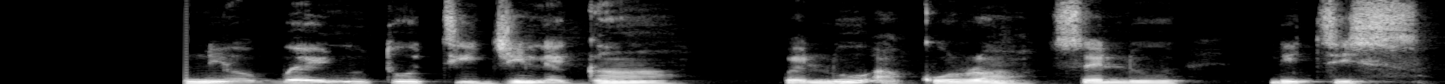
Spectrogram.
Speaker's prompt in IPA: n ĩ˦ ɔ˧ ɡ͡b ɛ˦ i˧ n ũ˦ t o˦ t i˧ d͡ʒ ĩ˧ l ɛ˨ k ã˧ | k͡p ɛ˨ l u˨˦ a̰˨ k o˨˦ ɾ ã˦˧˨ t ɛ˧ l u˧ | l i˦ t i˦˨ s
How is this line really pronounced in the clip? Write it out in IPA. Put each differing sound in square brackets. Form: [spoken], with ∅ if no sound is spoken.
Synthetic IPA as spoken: n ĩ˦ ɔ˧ ɡ͡b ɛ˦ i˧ n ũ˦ t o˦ t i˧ d͡ʒ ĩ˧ l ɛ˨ [ɡ] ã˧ | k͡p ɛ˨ l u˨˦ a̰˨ k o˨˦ ɾ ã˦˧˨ [s] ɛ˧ l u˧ | l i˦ t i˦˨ s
